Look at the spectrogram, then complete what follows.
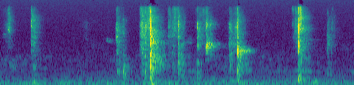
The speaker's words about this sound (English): so what happens is I just shuffle until the cards stop like popping up, and then um,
